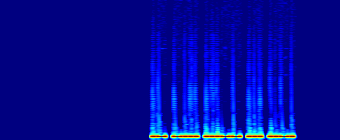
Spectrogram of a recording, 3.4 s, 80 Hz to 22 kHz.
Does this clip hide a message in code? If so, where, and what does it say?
Yes: Morse code from 1.6 to 3.0 s, heard as a keyed tone, about 46 wpm, 700 Hz. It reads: AB3SF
